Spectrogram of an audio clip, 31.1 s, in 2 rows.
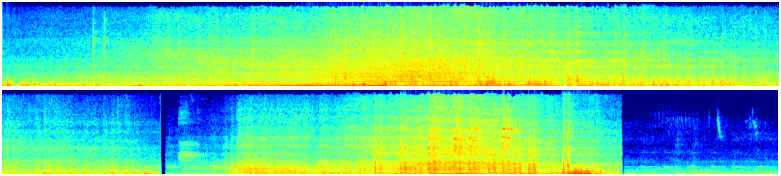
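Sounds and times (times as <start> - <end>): diesel train passing: 0.0 - 31.0
wheels clicking over rail joints: 20.0 - 27.5.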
